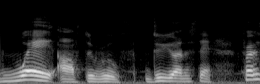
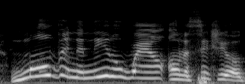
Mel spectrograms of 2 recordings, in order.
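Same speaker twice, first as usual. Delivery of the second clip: grandma's outrage; 10 semitones higher, 4 dB louder than usual. Retold or imitated. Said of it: "she was like".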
